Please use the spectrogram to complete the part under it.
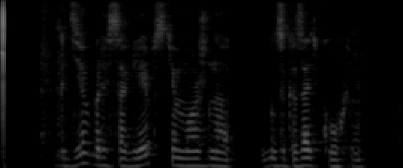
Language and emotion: Russian, neutral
